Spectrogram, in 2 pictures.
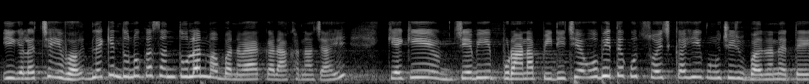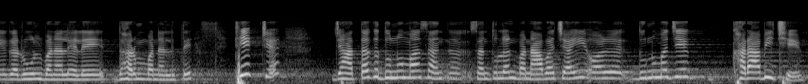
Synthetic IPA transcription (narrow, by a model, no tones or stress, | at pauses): iɡelət̪̚t͡ʃʰɛibʱəlekind̪unukesənt̪ulənmebənʋajkəɾakʰnat͡ʃaɦi | kekid͡ʒebʱipuɾanapiɖit͡ʃʰɛobʱit̪ekut͡ʃʰsot͡ʃʰkəɦikonut͡ʃid͡ʒbənəlɦet̪eəɡəɾːulbənəlɦeled̪ʱəɾmbənəlɦet̪e | ʈʰik̚t͡ʃʰɛ | d͡ʒəɦãt̪əkd̪unumesəsə̃nt̪ulənbənabɛt͡ʃaɦiɔɾd̪unumed͡ʒekʰəɾabit͡ʃʰɛ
